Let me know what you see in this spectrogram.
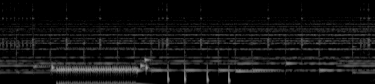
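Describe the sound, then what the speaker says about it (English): Watering crops in a farming video game: a soft held watering tone with a low buzzing layer, then four sharp drip-like plinks in quick succession, clean game effects over a quiet musical background, no talk. "we're going to have to water our crops"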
